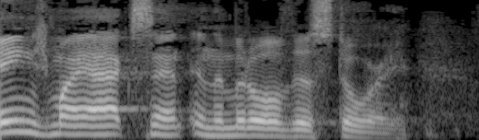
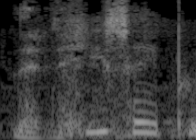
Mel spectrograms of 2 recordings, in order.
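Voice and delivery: stunned whisper; 3 semitones higher, 18 dB quieter than usual. Pretend. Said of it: "you're gonna be like".

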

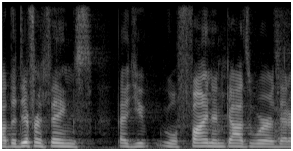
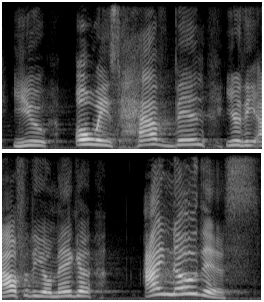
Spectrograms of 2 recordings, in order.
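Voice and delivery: louder, rising insistence, slowing at the end; pleading his case to God; earnest insistence; 3 semitones higher, 6 dB louder than usual. Retold or imitated. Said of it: "I'm like".

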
